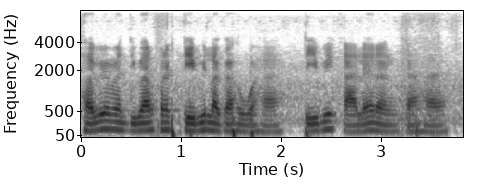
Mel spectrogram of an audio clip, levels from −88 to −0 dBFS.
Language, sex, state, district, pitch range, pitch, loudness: Hindi, male, Jharkhand, Palamu, 105-130 Hz, 120 Hz, -18 LUFS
